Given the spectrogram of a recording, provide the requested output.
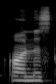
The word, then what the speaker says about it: honest: Now, honest is a word beginning with H, and H is not a vowel, but here H is silent in the spelling of honest.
